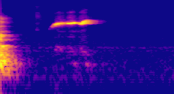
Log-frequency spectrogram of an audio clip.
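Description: A person whistling once to call a dog: a single short, slightly rising whistle, lasting about half a second and starting just under a second in.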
